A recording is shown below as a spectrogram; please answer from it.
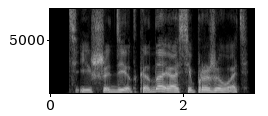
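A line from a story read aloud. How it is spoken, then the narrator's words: Laughing. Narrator (Russian): смеясь, сказал Адам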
